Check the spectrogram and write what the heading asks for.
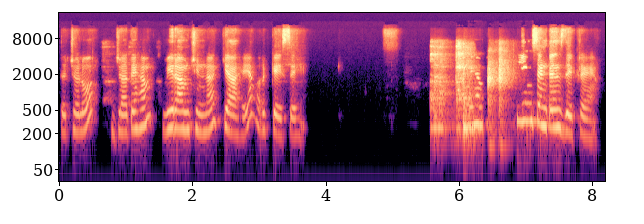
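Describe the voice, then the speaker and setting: A woman teacher from India gives an online lesson, going over each point more than once so pupils can follow. Her voice sits fairly high and she speaks at an unhurried, deliberate pace. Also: lively intonation, slight background noise. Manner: slow, explanatory, repeats each point. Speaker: school teacher. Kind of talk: online lecture.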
